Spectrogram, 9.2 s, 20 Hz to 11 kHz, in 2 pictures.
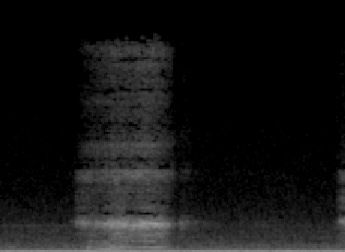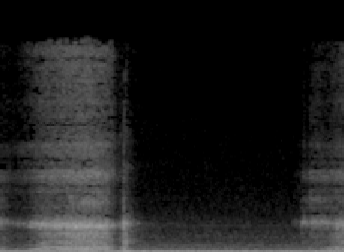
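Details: Snoring recorded with the SnoreLab app: rough, rattling snores with each inward breath, about every three to four seconds (roughly 16 breaths a minute), over a steady low background hum.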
